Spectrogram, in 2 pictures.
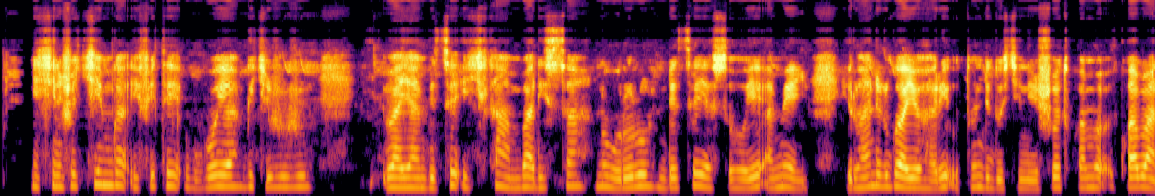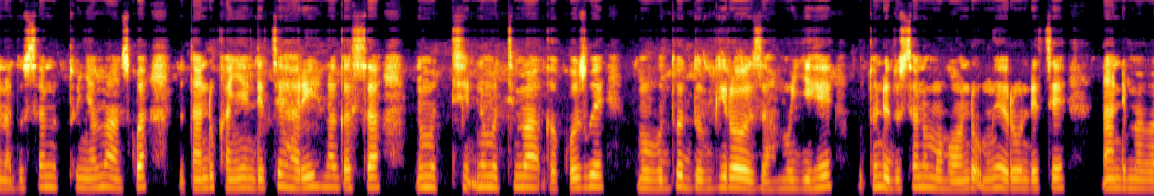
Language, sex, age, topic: Kinyarwanda, female, 18-24, education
